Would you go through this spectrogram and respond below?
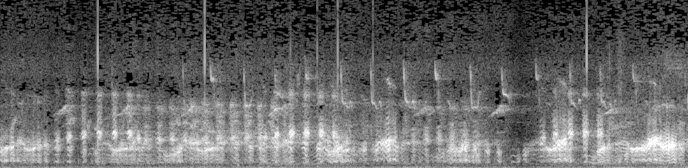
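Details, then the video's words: Pond frogs in Wiry calling in a steady, overlapping chorus of grating, rattled croaks, with short higher chirps scattered above the din. "Żabi stawek, kumkanie, rechot żab, Wiry"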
